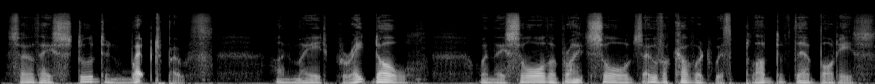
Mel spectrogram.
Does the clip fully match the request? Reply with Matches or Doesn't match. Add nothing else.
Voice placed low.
Matches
